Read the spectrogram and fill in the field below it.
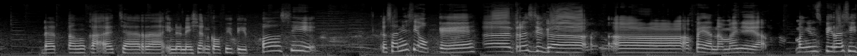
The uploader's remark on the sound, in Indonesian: Live report Indonesia Coffee People 2020, 13-15 Februari 2020, Hallf Patiunus, Jakarta.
